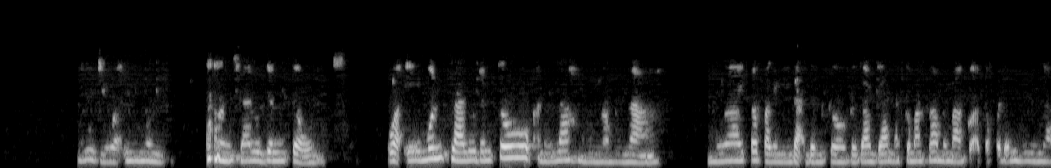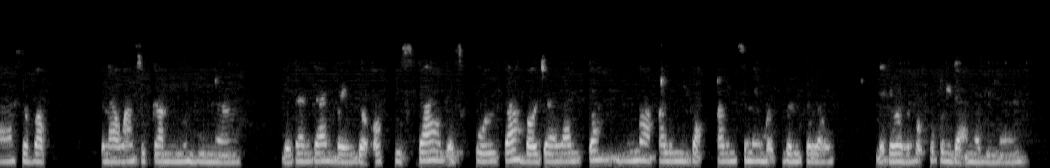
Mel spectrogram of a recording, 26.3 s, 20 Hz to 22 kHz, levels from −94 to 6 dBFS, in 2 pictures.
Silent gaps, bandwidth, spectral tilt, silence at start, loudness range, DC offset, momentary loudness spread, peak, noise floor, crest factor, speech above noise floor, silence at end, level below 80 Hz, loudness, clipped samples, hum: none; 7.4 kHz; -8.5 dB/octave; 0.95 s; 7 LU; under 0.1%; 11 LU; -2 dBFS; -86 dBFS; 20 dB; 64 dB; 0.3 s; -68 dBFS; -23 LUFS; under 0.1%; none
